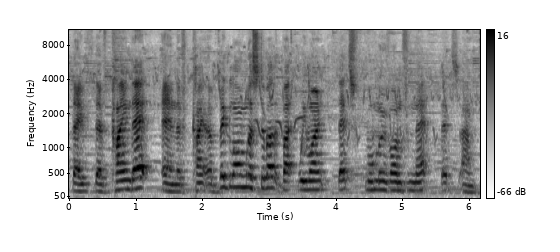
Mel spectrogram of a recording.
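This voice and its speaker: A New Zealand man with a somewhat high voice delivers a halting, deadpan comedy bit. His talk is full of "um"s and restarts, with faint music in the background. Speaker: comedic video host.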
